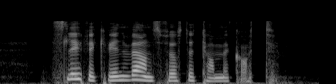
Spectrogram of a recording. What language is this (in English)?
Norwegian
